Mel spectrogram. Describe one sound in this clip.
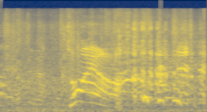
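A young man speaks excitedly close by.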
